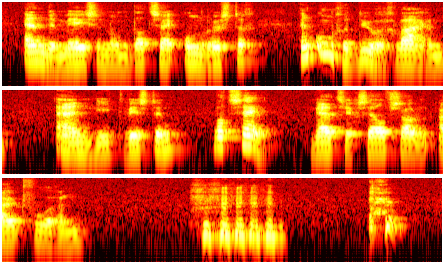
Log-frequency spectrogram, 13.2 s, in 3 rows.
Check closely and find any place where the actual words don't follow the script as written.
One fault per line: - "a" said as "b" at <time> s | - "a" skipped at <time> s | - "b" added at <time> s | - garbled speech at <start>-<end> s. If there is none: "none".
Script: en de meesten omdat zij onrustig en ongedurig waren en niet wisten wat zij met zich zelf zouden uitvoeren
none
